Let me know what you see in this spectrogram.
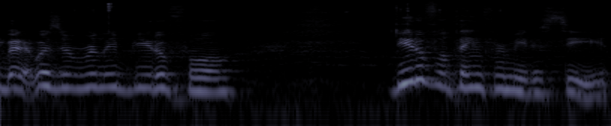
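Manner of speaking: tearful, speaking through tears. Moved by a story that turned out well, crying. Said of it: "I'm crying".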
